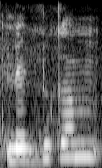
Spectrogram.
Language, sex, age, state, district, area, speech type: Sanskrit, female, 18-30, Maharashtra, Chandrapur, urban, spontaneous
